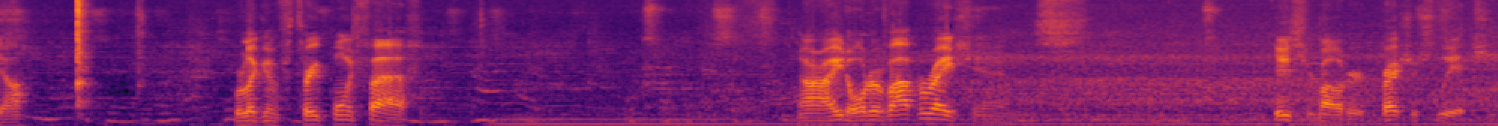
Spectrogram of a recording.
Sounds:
speech, music

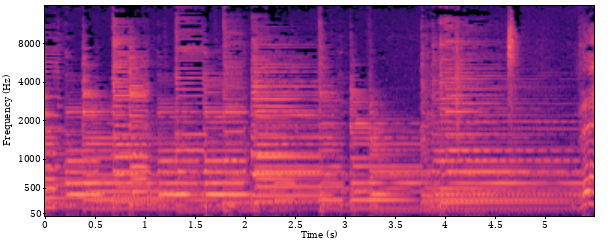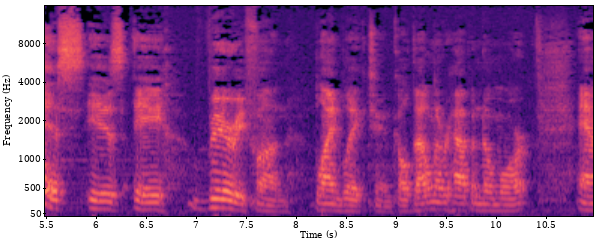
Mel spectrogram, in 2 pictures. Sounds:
speech, guitar, acoustic guitar, musical instrument, strum, plucked string instrument, music

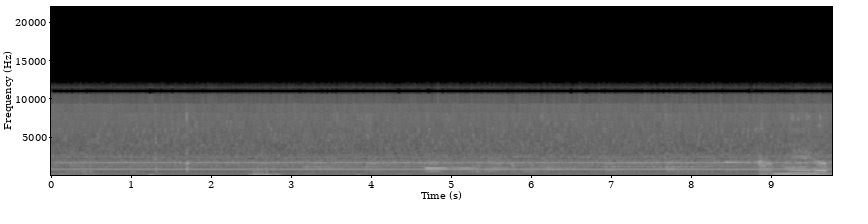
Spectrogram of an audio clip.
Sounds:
female singing, music

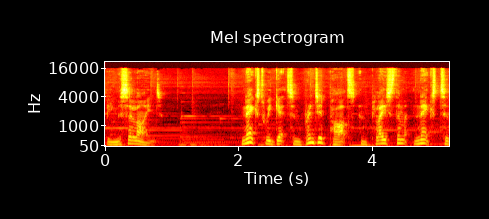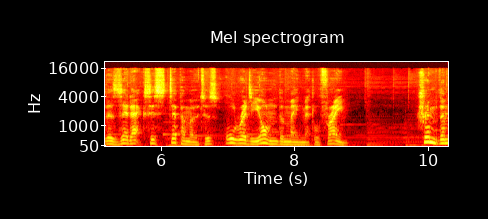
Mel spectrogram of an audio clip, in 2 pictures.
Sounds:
speech, music

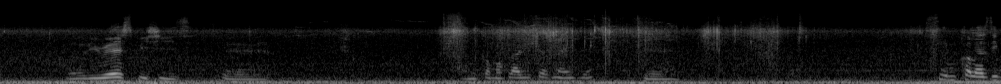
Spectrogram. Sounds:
speech

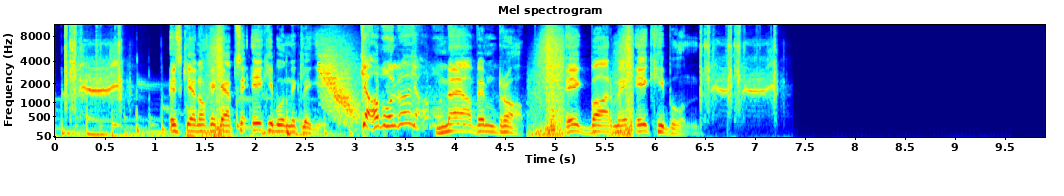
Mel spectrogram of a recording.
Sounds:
speech, music

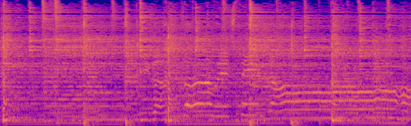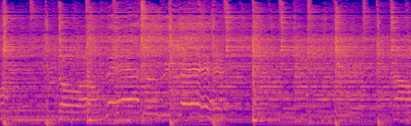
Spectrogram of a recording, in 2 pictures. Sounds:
music, blues

